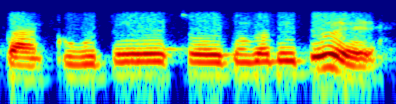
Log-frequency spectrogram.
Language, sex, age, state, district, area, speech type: Odia, male, 18-30, Odisha, Balasore, rural, conversation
